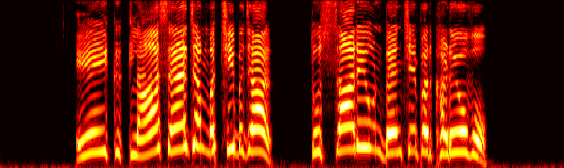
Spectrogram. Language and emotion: Dogri, angry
